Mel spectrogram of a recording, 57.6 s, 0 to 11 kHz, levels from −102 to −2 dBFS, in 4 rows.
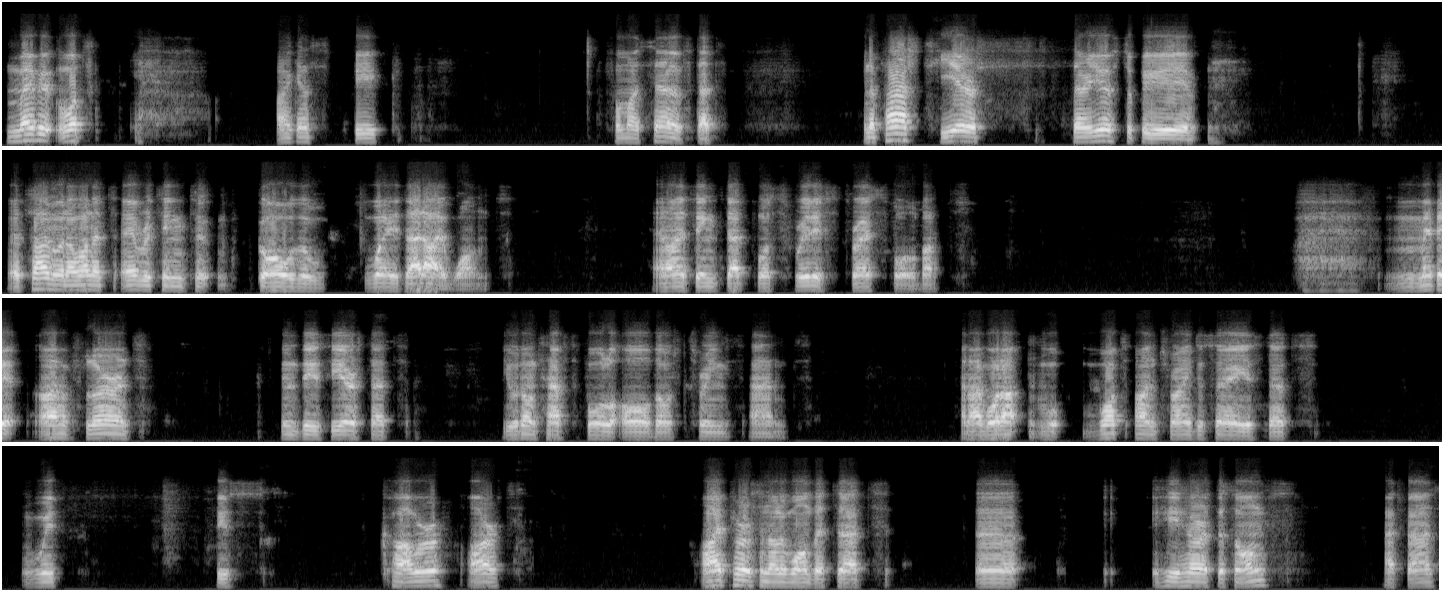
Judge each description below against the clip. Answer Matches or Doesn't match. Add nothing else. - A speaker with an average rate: Doesn't match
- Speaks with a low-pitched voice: Matches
